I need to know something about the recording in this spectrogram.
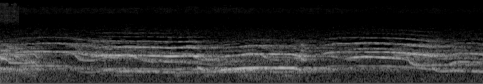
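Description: A pack of jackals howling together in the evening in front of a village, several high, wavering wails overlapping and sliding up and down without pause, over a steady background hiss.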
